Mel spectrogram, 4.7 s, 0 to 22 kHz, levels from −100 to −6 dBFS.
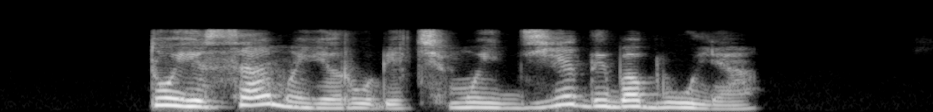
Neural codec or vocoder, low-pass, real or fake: codec, 44.1 kHz, 7.8 kbps, DAC; 7.2 kHz; fake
